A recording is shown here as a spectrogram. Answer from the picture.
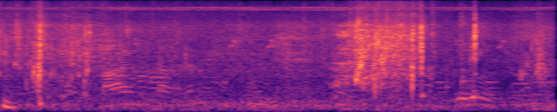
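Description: Legs wading through shallow muddy mangrove water, sloshing and splashing, with a louder splashy stretch about three seconds in.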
